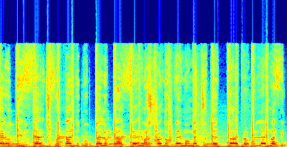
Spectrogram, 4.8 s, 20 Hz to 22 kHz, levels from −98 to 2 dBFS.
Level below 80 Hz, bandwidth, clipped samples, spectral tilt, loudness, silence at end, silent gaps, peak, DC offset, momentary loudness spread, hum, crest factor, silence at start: -16 dBFS; 16.5 kHz; 0.4%; -4.5 dB/octave; -10 LUFS; 0 s; none; 0 dBFS; under 0.1%; 2 LU; none; 10 dB; 0 s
